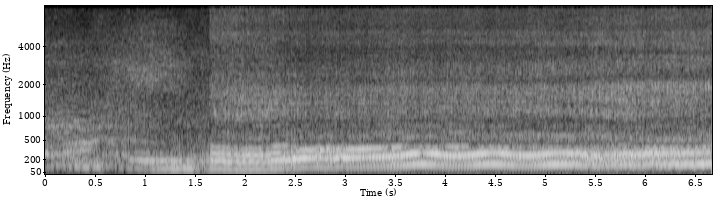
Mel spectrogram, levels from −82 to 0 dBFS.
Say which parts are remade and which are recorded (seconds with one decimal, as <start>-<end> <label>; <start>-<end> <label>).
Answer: 0.0-3.0 remade; 3.0-5.3 recorded; 5.3-6.7 remade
